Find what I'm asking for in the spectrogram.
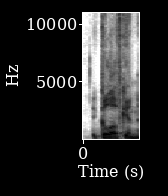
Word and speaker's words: Golovkin: Golovkin is how you say his name. – Golovkin, cool.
